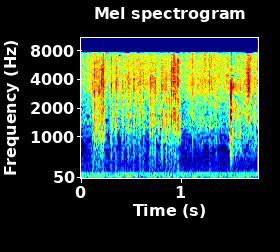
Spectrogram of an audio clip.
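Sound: playing cards being shuffled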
